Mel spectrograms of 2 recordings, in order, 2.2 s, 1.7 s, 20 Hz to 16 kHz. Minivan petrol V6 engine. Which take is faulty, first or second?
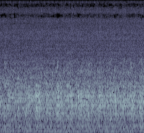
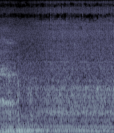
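first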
